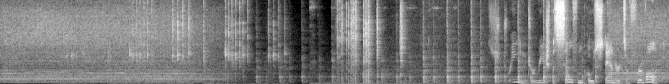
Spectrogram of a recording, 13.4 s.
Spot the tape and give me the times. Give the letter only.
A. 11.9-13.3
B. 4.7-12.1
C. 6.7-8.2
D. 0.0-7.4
C.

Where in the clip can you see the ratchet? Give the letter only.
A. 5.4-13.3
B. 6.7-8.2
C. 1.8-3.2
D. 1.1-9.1
D.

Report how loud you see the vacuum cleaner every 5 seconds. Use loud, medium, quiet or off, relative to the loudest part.
loud, off, loud.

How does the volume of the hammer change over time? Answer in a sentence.
The volume of the hammer goes up.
